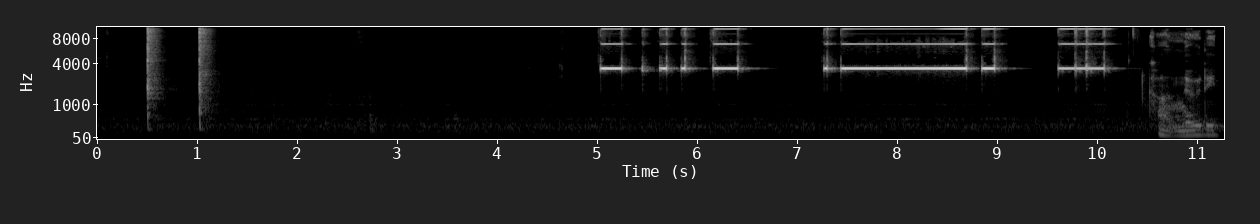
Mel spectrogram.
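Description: A multimeter on a continuity check gives several sharp electronic beeps, short chirps then one long tone, after two early clicks. A voice follows at the end.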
